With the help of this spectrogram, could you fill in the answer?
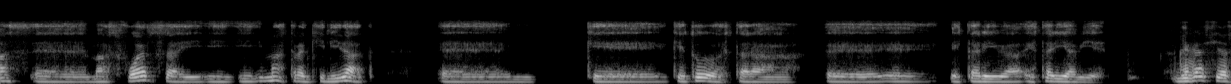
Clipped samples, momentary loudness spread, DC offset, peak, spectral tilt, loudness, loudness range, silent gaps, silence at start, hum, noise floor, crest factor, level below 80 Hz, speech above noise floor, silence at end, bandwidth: under 0.1%; 13 LU; under 0.1%; -6 dBFS; -5.5 dB/octave; -27 LUFS; 3 LU; none; 0 s; none; -68 dBFS; 20 dB; -62 dBFS; 42 dB; 0 s; 8.4 kHz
